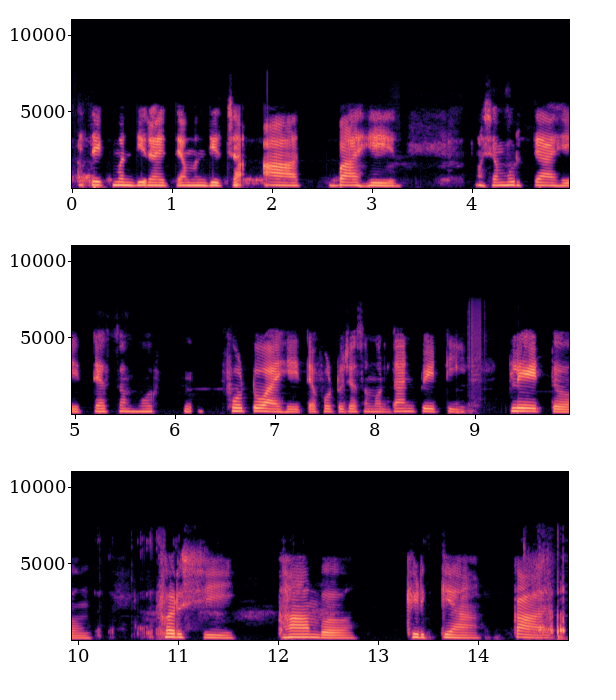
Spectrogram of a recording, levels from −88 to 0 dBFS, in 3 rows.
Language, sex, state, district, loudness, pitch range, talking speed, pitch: Marathi, female, Karnataka, Belgaum, -18 LUFS, 175-200 Hz, 95 wpm, 190 Hz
